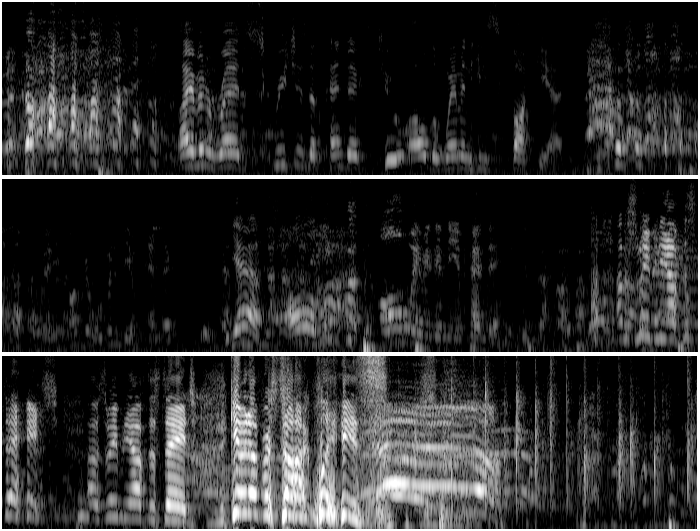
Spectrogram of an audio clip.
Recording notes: The live shenanigans continue!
